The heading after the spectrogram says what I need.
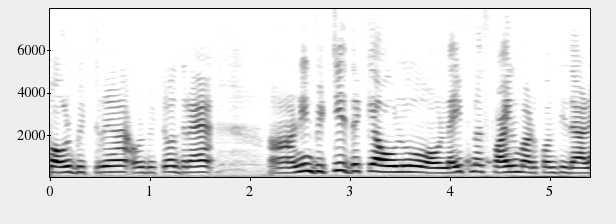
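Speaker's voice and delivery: ordinary talk, nothing marked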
